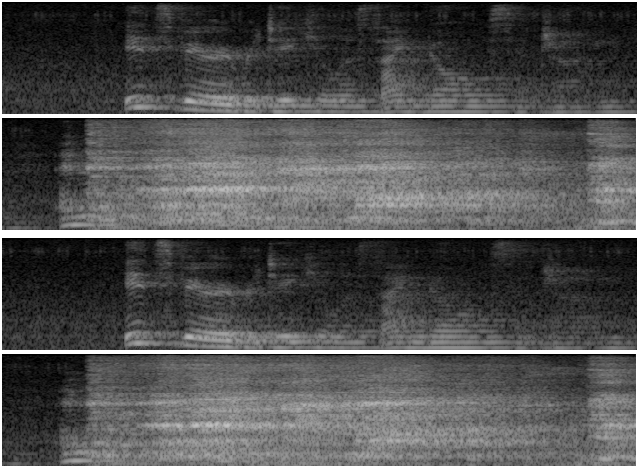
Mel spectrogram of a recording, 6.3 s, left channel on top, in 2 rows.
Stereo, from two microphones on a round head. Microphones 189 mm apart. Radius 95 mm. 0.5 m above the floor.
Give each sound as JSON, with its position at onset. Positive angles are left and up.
{"t": 0.6, "sound": "a woman speaking", "side_deg": -25, "distance_m": 1.3}
{"t": 3.6, "sound": "a sliding door", "side_deg": 35, "distance_m": 5.0}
